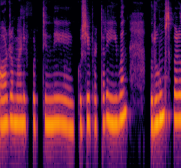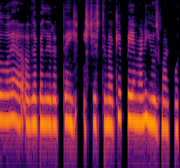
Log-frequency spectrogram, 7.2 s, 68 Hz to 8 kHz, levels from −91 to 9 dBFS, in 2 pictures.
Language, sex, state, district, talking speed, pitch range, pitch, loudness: Kannada, female, Karnataka, Chamarajanagar, 135 wpm, 235-260 Hz, 245 Hz, -21 LUFS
